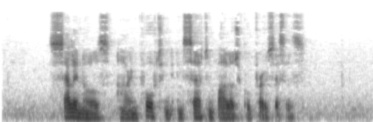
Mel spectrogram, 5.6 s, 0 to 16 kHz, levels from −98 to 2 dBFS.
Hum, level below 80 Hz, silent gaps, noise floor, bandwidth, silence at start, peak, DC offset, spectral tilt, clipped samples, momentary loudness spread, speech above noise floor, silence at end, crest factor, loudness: none; -40 dBFS; none; -58 dBFS; 11.5 kHz; 0.75 s; -8 dBFS; under 0.1%; -6 dB/octave; under 0.1%; 13 LU; 30 dB; 1.05 s; 20 dB; -28 LUFS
